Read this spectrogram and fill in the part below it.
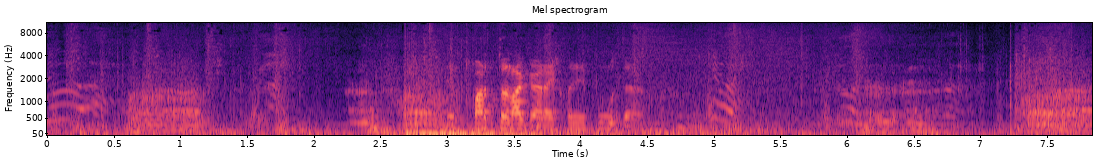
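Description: Heavy blows thud during a fight.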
